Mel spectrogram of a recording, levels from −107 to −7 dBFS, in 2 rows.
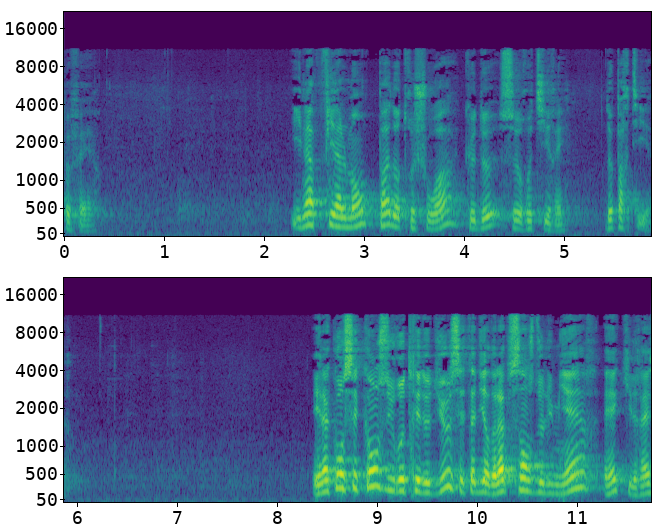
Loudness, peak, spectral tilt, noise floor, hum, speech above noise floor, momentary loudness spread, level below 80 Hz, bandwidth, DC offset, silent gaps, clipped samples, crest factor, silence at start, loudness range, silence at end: -25 LUFS; -4 dBFS; -3 dB/octave; -67 dBFS; 60 Hz at -65 dBFS; 42 dB; 18 LU; -70 dBFS; 11.5 kHz; under 0.1%; none; under 0.1%; 22 dB; 0 s; 17 LU; 0 s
